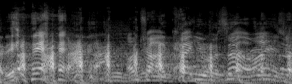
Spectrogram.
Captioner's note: both laughing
